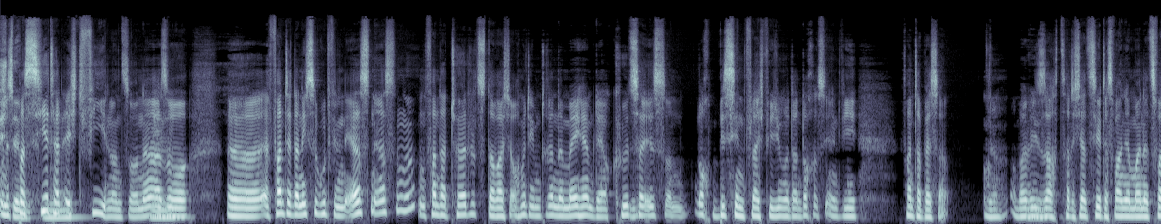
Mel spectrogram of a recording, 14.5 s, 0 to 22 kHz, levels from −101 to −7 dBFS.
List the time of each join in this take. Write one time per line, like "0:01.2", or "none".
0:05.2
